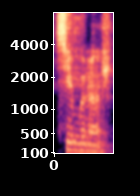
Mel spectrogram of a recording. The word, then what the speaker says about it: SEMrush: knew what a SEMrush, now it's pronounced SEMrush is.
